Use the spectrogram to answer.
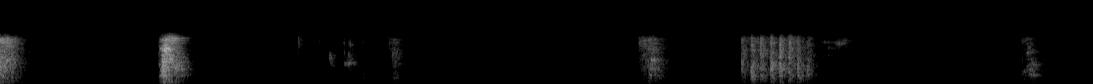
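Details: Cough in a female dog, cause unknown to the owner: short, sharp, harsh bursts, singly and in a brief run, with quiet gaps between.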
